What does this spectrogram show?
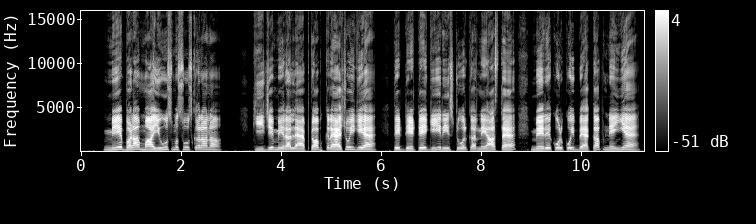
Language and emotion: Dogri, sad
